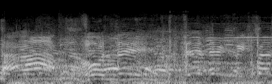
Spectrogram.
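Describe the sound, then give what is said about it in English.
A large, rowdy crowd of Benjamin Netanyahu supporters outside Jerusalem's district court shouts and chants "He's the King of Israel and the people are sovereign," many voices overlapping in a loud, continuous roar with raised, rising and falling tones throughout. “A large and rowdy crowd put social distancing aside to show their support for Benjamin Netanyahu outside Jerusalem's district court.”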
